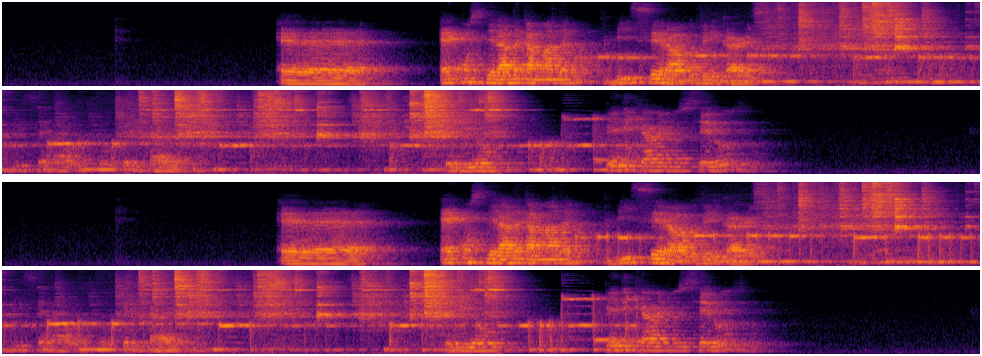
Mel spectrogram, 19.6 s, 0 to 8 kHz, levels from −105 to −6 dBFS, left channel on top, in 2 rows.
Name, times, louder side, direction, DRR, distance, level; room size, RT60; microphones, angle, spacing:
voice 1, 2.7-3.6 4.4-5.7 6.0-7.6, equal, 70° left, -5 dB, 0.7 m, -34 dB
sound 1, 5.7-16.2, right 3 dB, 85° right, 0.5 m, -43 dB
sound 2, 7.5-9.3 9.6-9.7 10.3-10.4 10.9-14.7, right 1 dB, 5° right, 1.0 m, -35 dB
voice 2, 8.5-11.8 14.1-14.8 15.8-17.3, right 1 dB, 25° right, -3 dB, 0.7 m, -43 dB
4.2 x 2.1 x 3.9 m, 0.98 s
head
